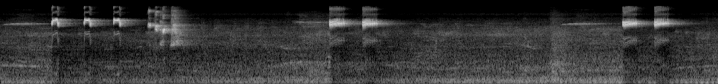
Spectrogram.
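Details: Male blue-crowned hanging parrot, recorded 17 July 2020, giving sharp, very high, thin chirps in quick pairs and triplets, separated by pauses of a second or more, over a soft background hiss.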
